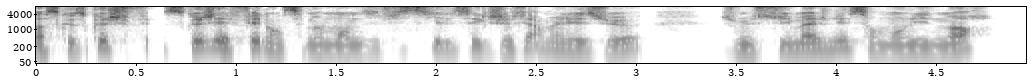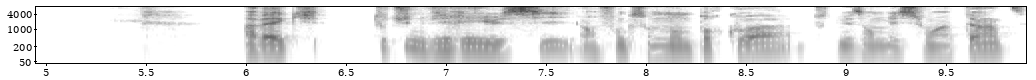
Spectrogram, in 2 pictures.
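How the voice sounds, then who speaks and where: Over a quiet background, a man speaks at a fairly quick pace in a medium pitch with ordinary pitch variation and a dark, mellow tone, the sound dry and close with no echo. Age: 20s. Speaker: life coach and speaker. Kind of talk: interview. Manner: casual.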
